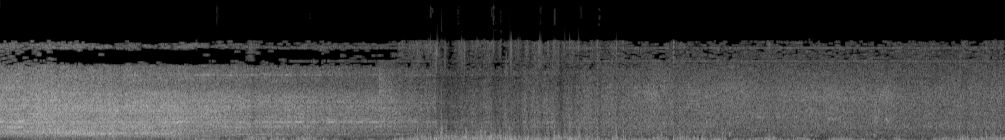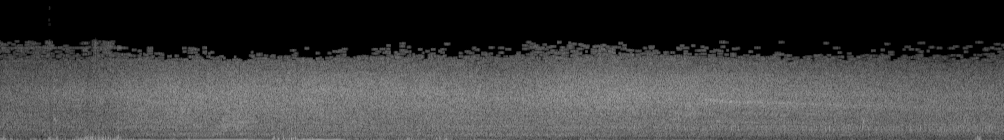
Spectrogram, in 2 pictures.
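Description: A train rumbles along the tracks, moving away and slowly fading into the distance.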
